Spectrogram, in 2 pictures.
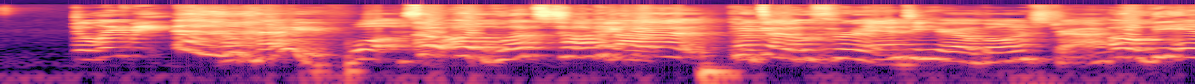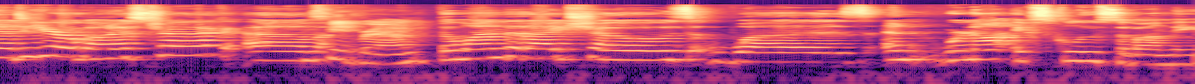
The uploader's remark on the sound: Note our recording setup was different than usual, so the episode will sound more echo-y and loud than we would like. Especially watch out for our first three or four draft picks, because we get especially loud then.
